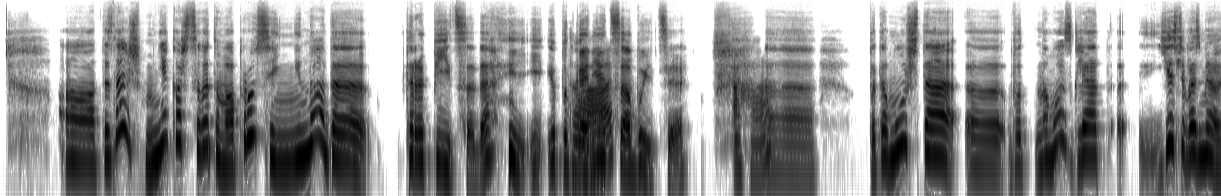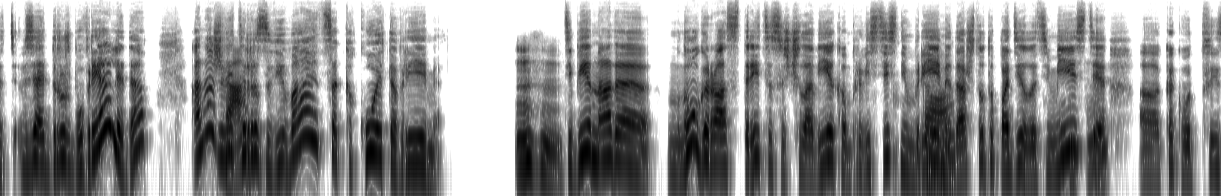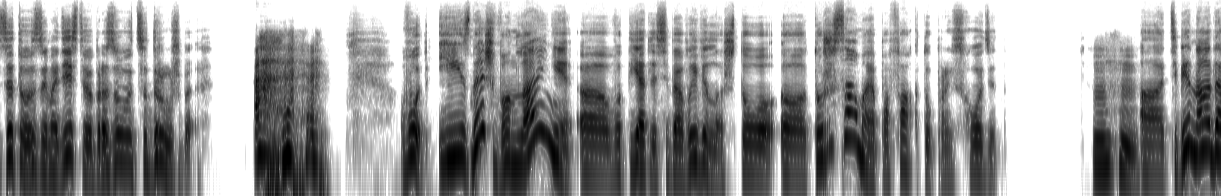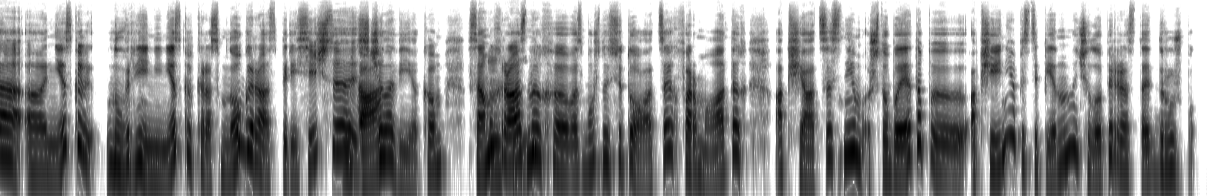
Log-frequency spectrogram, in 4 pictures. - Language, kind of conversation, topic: Russian, podcast, Как отличить настоящую дружбу от поверхностной онлайн‑связи?
- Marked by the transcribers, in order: laughing while speaking: "и и"; laugh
